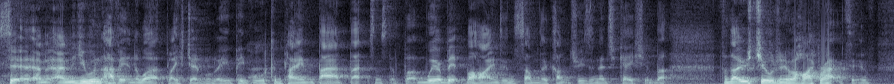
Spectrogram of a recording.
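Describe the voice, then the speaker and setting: A man's fairly low voice in a British accent at a very fast pace, with noticeable background noise. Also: ordinary pitch variation. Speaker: teacher and inclusive sports coach. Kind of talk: podcast interview. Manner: energetic.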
